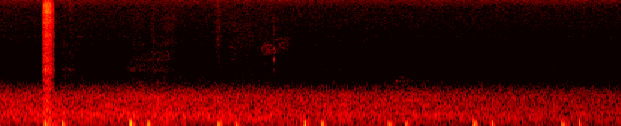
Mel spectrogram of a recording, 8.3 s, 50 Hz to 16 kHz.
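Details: Steady, slow heartbeat in an ASMR cuddle roleplay, soft paired lub-dub thumps at about 52 beats a minute over a low rumble.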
